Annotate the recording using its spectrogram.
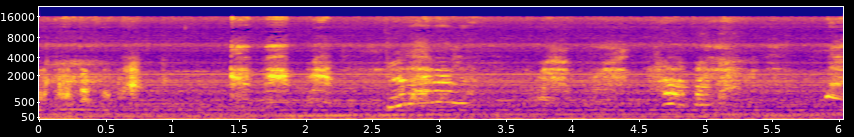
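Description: A baby's short babbling and squealing sounds, coming in separate bursts with pauses between, one of them gliding up and back down about halfway through.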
